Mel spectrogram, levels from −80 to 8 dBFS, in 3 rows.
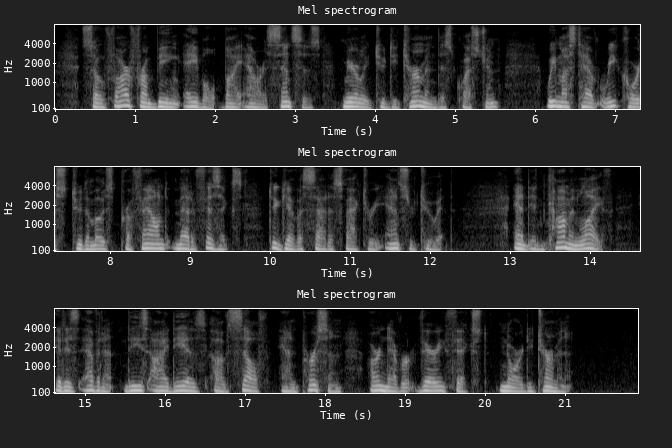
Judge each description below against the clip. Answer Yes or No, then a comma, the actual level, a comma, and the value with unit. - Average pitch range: Yes, average, 3.8 semitones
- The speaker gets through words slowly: Yes, slow, 130 wpm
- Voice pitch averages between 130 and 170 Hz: Yes, medium, 140 Hz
